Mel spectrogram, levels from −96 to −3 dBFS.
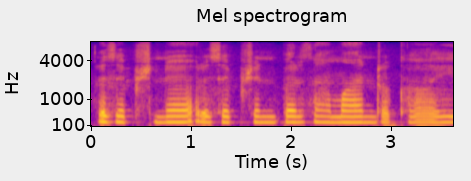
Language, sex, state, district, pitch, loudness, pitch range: Hindi, female, Madhya Pradesh, Bhopal, 200 Hz, -19 LUFS, 195-205 Hz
